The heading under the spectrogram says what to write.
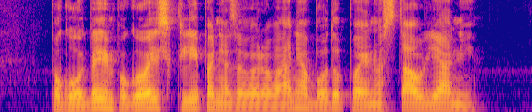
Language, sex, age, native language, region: Slovenian, male, 30-49, Slovenian, Drava region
